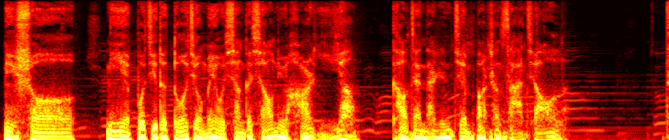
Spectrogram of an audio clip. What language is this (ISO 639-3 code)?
zho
